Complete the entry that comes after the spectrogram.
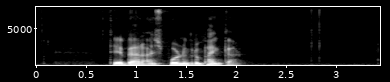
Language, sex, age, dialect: Faroese, male, 61+, Vágar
